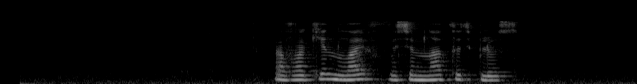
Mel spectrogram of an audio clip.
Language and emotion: Russian, neutral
